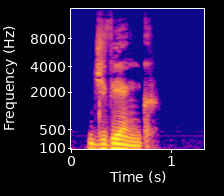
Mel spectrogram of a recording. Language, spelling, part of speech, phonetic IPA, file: Polish, dźwięk, noun, [d͡ʑvʲjɛ̃ŋk], Pl-dźwięk.ogg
